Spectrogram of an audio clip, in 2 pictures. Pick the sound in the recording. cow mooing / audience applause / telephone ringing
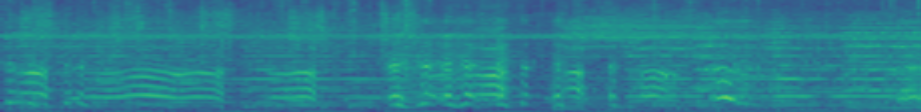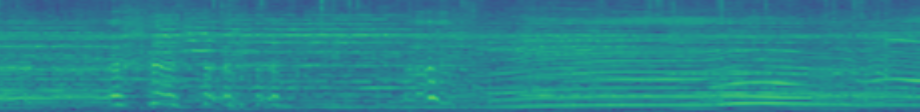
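cow mooing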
